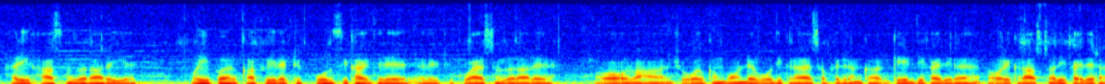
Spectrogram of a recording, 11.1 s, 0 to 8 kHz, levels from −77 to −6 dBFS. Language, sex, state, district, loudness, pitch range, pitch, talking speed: Hindi, male, Chhattisgarh, Sukma, -17 LUFS, 90-95 Hz, 90 Hz, 235 wpm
